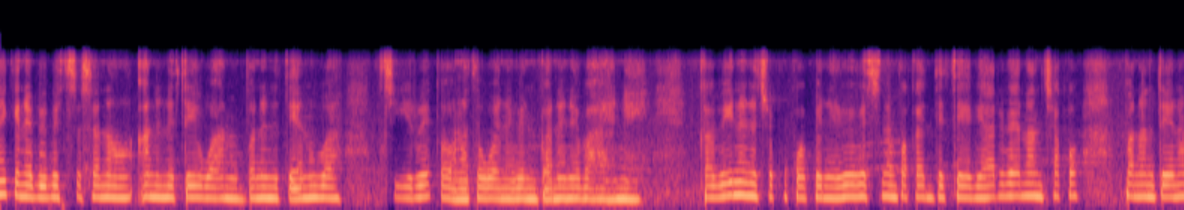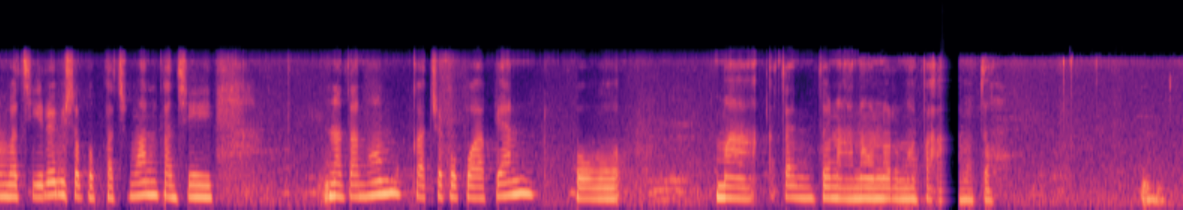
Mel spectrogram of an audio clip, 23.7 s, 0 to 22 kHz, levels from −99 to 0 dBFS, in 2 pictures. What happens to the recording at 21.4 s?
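That moment falls inside a long network dropout, which likely comes from packets failing to arrive. Right after "to nanao nor ma", at 21.25 s, the real audio stops. The receiver stretches the last bit of sound into a fading buzz or hiss, then there's a short patch of near-silence. Real audio picks up again at 21.45 s, but roughly 0.18 s of what was said is simply gone.

There's also gain pumping running through the whole clip, including this spot, with the level swinging somewhere around 15 dB. It likely comes from the mic gain being cranked way up and a fast limiter slamming it back down on every loud syllable. So loud and soft parts end up closer in level, which leaves everything squashed.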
